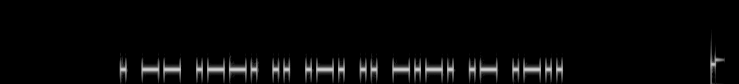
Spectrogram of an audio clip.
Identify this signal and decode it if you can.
Morse code, heard as a keyed tone, about 21 wpm, 700 Hz. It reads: EMPIRICAL
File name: practice / 22wpm / Nine Letter Words - 22wpm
